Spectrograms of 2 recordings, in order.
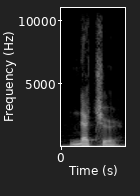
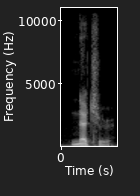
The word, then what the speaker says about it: Netcher: We transliterate that as NTR and we pronounce it Netcher. Netcher.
